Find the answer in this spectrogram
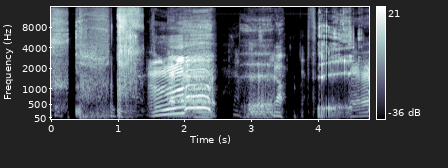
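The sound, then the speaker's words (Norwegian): A man's voice imitates a cow, letting out several drawn-out, groaning moos in a row, fairly loud, with brief pauses between them. “du må lage sånne lyder.”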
